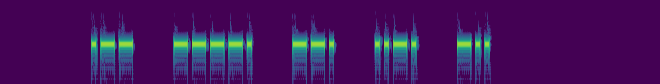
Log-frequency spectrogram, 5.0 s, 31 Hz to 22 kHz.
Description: Morse code, heard as a keyed tone, about 34 wpm, spaced as for 20 wpm, 700 Hz. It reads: W9GFD
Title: USA Call Signs - 5 Characters - 3x Character Spacing - 35wpm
